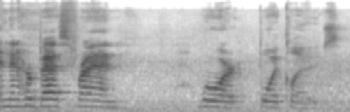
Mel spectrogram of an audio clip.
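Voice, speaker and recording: Amid noticeable background noise and audible room echo, a woman speaks at a fairly high pitch with monotone, flat intonation. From Mexico City, raised in Georgia, US South. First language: Spanish. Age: 30s. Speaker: business owner. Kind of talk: casual chat.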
